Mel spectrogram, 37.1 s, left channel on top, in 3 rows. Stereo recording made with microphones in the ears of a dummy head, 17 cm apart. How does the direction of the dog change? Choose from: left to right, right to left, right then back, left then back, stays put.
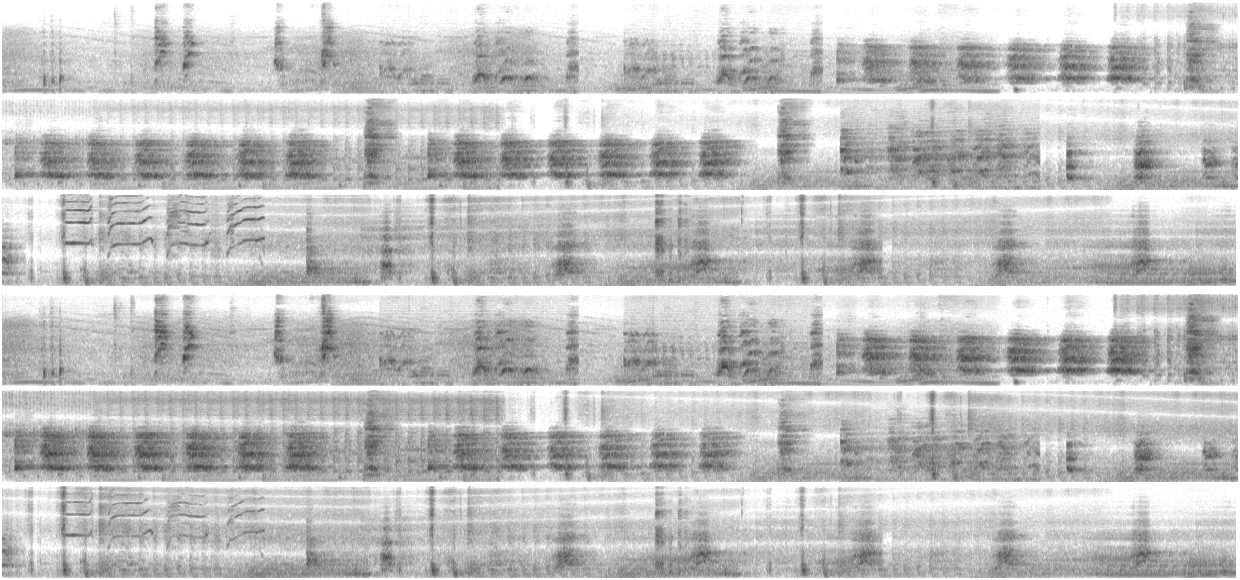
right to left.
